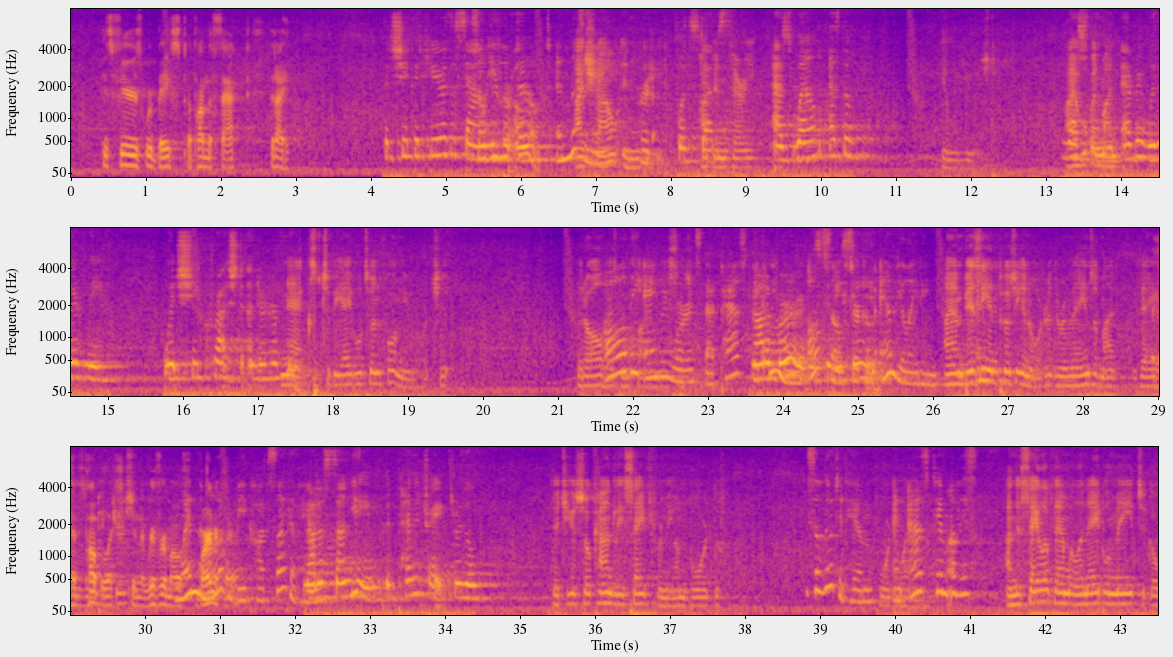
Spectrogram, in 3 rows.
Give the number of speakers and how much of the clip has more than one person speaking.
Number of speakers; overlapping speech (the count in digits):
4, about 29%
